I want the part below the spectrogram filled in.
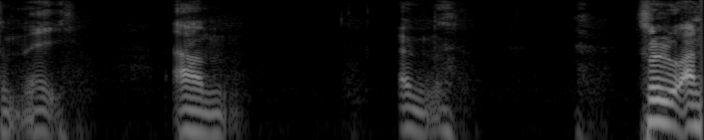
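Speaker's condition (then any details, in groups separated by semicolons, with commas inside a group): Cerebral palsy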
